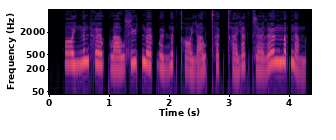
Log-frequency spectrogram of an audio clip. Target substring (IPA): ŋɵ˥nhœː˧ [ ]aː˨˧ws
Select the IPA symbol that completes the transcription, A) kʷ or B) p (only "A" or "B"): A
